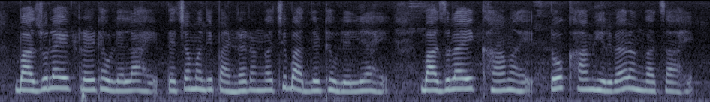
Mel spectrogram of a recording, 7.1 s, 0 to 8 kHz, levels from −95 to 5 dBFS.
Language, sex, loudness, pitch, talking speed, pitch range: Marathi, female, -34 LUFS, 245 Hz, 175 wpm, 230-265 Hz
